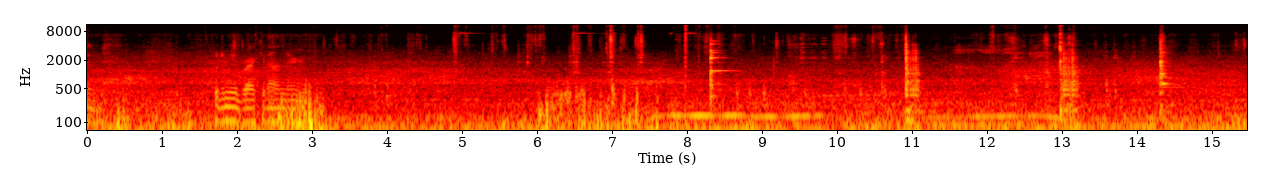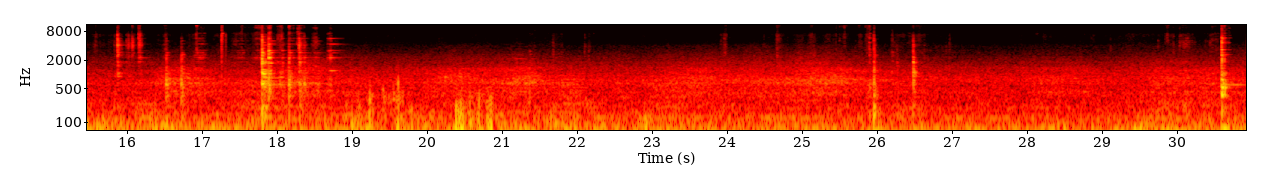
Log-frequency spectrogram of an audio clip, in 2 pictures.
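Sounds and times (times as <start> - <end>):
steady low rumble: 0.0 - 23.5
metallic clinks of tools handled: 7.9 - 8.8, 16.8 - 18.8.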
